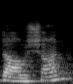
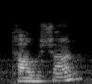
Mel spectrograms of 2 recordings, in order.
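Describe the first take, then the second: First: The word begins with a voiced D sound. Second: The word begins with a voiceless T sound. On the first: This is how it is said in Azerbaijan. "ما در آذربایجان داوشان میگیم" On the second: This is how it is said in Turkey. "در ترکیه تاوشان فکر میکنم میگن، با همین ت میگن"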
